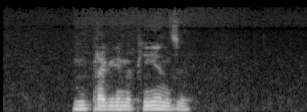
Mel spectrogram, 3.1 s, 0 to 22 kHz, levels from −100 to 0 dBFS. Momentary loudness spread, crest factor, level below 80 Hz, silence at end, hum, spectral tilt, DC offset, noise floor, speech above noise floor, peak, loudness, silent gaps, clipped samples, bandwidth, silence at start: 11 LU; 20 dB; -60 dBFS; 1.2 s; none; -8 dB/octave; under 0.1%; -66 dBFS; 42 dB; -8 dBFS; -25 LUFS; none; under 0.1%; 15.5 kHz; 0.75 s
